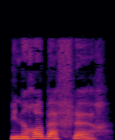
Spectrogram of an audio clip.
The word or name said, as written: Une robe a fleurs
